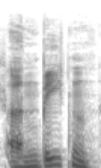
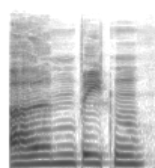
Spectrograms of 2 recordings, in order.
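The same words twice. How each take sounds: First: Said in the usual way. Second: Much higher, held long; drawn-out call. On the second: Pretend. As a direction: stretch out UNBEATEN on a high, level note. Repeats the word in drawn-out high voice.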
